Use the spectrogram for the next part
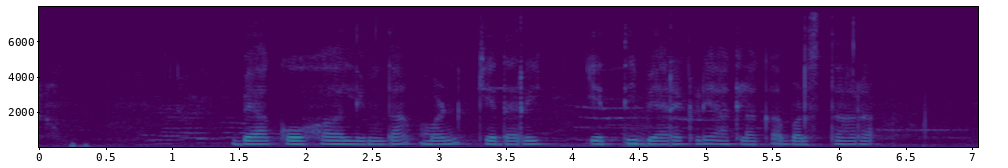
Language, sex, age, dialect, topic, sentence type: Kannada, female, 18-24, Northeastern, agriculture, statement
